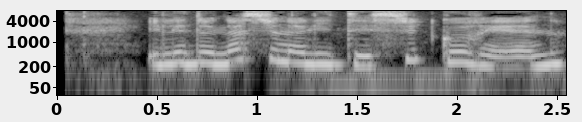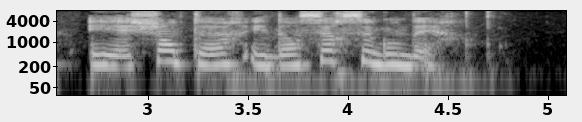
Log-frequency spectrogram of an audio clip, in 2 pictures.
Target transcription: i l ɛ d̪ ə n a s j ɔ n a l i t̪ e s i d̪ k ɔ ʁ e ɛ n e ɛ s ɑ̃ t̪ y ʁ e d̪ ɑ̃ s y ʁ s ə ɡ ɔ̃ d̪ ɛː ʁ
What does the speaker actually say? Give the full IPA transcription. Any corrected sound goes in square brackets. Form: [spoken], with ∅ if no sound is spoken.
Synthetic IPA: i l ɛ d̪ ə n a s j ɔ n a l i t̪ e s [y] d̪ k ɔ ʁ e ɛ n e ɛ [ʃ] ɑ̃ t̪ [œ] ʁ e d̪ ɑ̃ s [œ] ʁ s ə ɡ ɔ̃ d̪ ɛː ʁ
